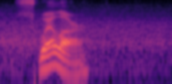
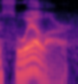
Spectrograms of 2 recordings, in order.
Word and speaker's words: Swelar: Swelar. Sure. Like Seller, but he's got a U in there. Swelar.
